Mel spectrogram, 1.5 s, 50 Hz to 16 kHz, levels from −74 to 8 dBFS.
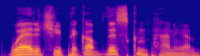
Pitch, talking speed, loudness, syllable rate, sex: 120 Hz, 280 wpm, -18 LUFS, 7.3 syllables/s, male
